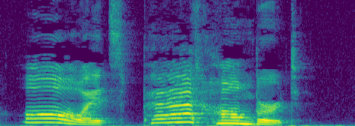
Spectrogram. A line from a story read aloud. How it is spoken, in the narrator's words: he shouted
